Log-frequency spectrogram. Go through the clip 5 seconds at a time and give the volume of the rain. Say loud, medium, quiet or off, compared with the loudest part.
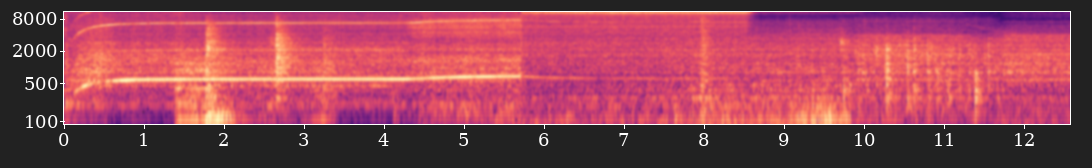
off, loud, loud.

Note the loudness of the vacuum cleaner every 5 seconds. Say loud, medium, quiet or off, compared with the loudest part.
loud, medium, quiet.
